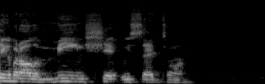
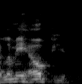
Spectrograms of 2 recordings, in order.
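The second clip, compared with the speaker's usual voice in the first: ordinary talk, nothing marked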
